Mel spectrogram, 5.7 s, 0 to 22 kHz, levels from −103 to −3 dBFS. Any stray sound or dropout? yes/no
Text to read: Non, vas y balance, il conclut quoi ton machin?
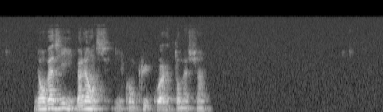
no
